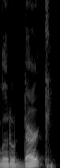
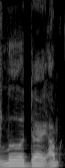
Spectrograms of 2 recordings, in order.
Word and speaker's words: Lil Durk: He dropped a new song called Leave the Club, featuring Lil Durk and Glorilla. He also announced that his album, which is titled Love Sick. – I hate that you pronounced the T's in Lil Durk.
